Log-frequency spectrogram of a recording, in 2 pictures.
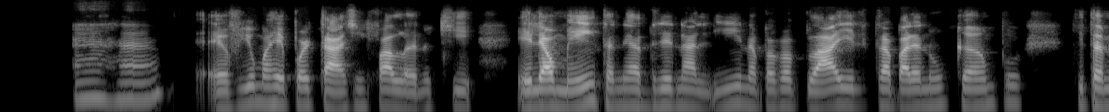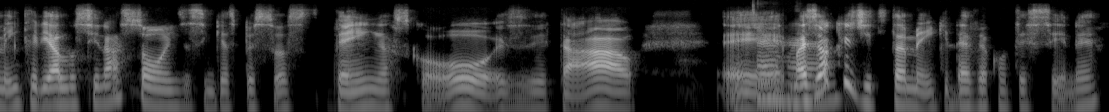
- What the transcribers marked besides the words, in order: other background noise
- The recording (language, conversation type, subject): Portuguese, unstructured, Como você interpreta sinais que parecem surgir nos momentos em que mais precisa?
